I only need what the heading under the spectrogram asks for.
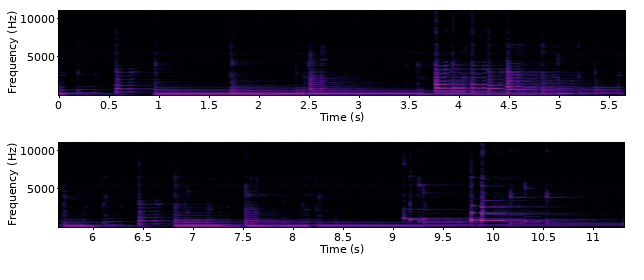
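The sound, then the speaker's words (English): Bell-like chords from an emulated Rhodes electric piano ring out with a soft, mellow attack, shifting every second or so, while a faint steady hiss from the Rhodes and its amp, with the amp treble turned up, sits underneath. No voices are heard. “Oh, now you can actually hear the hiss from the actual Rhodes itself.”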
